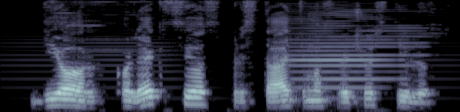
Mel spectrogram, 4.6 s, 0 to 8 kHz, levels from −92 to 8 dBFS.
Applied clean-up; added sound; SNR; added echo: classical method spectral subtraction.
